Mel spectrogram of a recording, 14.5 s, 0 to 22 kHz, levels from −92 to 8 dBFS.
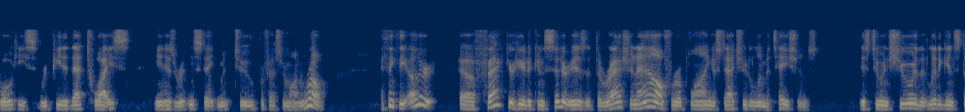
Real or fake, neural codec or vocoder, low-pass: real; none; 7.2 kHz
